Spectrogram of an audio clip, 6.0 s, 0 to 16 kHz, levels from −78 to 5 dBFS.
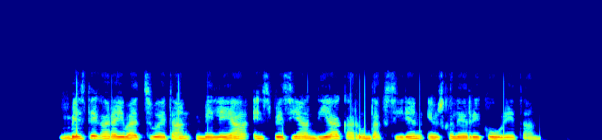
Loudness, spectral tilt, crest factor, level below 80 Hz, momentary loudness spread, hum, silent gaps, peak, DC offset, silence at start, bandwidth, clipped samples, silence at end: -18 LUFS; -6.5 dB/octave; 18 dB; -52 dBFS; 6 LU; none; none; 0 dBFS; under 0.1%; 0.6 s; 7.8 kHz; under 0.1%; 0.6 s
